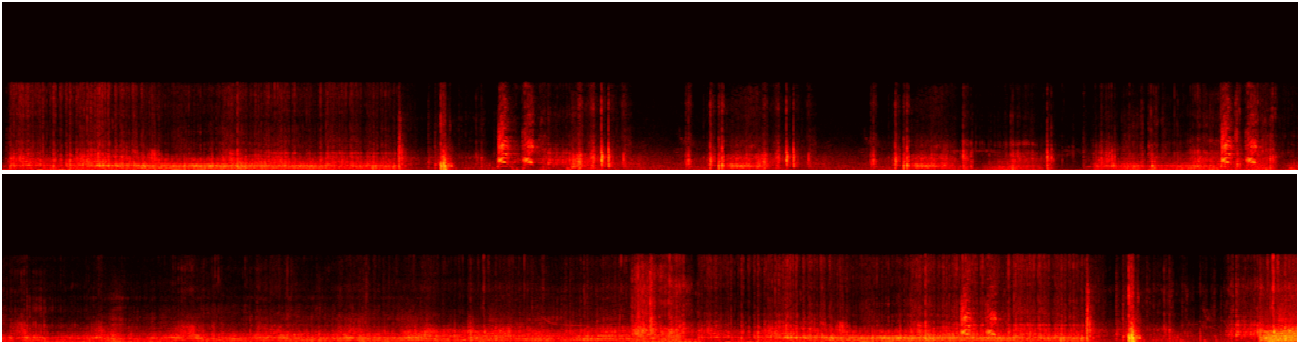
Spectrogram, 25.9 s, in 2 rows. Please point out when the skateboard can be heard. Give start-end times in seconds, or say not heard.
0.0-25.8.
